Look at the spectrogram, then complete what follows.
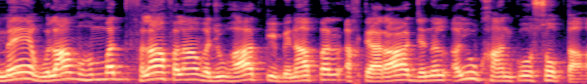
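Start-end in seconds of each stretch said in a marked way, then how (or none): none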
